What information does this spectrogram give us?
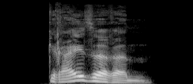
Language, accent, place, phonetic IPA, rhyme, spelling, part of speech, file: German, Germany, Berlin, [ˈɡʁaɪ̯zəʁəm], -aɪ̯zəʁəm, greiserem, adjective, De-greiserem.ogg
- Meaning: strong dative masculine/neuter singular comparative degree of greis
